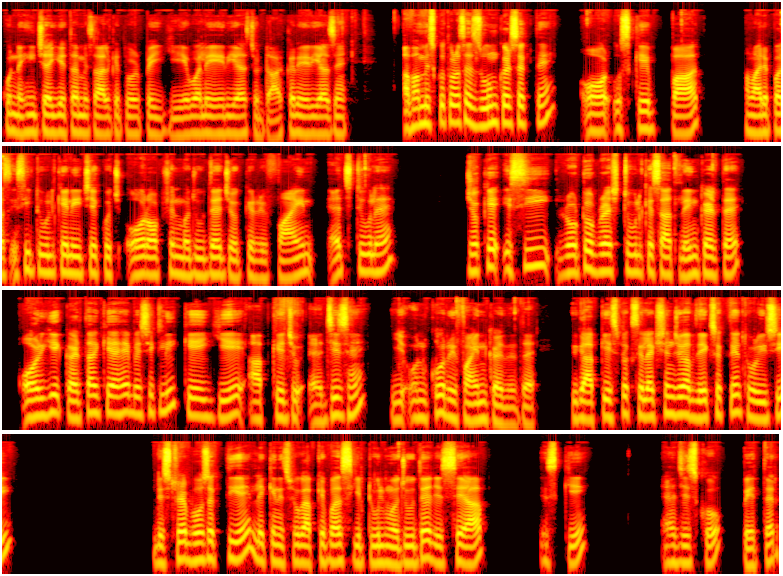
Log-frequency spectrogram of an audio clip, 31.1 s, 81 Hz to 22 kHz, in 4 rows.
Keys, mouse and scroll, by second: 4.1 ctrl+Num_Lock, 4.3 ctrl+=, 5.5 space, 5.9 click, 6.0-7.1 space, 7.8-14.7 drag, 15.6 space, 18.9 space, 19.1 ctrl+=, 20.1-20.7 click, 20.5 space, 23.1 ctrl+=, 23.7 space, 23.7-24.3 click, 24.1 space, 24.9 ctrl+-, 27.3-28.6 ctrl+drag.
